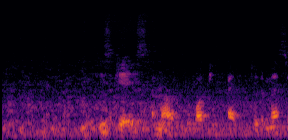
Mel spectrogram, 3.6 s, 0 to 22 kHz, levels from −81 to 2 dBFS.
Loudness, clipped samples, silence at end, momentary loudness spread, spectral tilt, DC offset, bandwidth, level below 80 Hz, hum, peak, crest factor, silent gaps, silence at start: -32 LUFS; under 0.1%; 0 s; 14 LU; -7.5 dB/octave; under 0.1%; 16 kHz; -62 dBFS; none; -14 dBFS; 20 dB; none; 0.05 s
